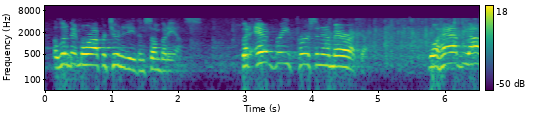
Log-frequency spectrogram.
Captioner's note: applause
